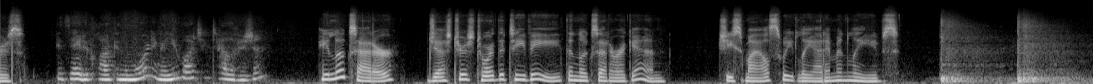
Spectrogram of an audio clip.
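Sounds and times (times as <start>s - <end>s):
speech: 0.0s - 9.7s
basketball being dribbled: 9.4s - 10.8s.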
